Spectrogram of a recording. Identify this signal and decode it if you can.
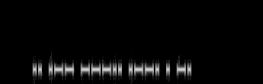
Morse code, heard as a keyed tone, about 44 wpm, 700 Hz. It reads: IW8PEN
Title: DXCC-100 Call Signs - 6 Characters - Repeated 2x - 45wpm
